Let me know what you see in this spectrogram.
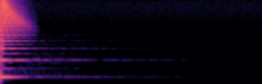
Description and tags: moog minitaur lead roland space echo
